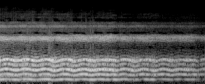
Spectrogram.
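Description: A man singing a naat (Urdu devotional song), holding one long note with a wavering vibrato that fades near the end.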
